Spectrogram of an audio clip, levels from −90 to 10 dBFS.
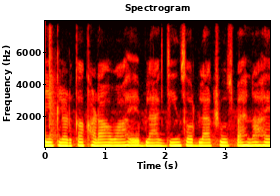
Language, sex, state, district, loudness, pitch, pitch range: Hindi, female, Himachal Pradesh, Shimla, -12 LUFS, 200 Hz, 195-200 Hz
